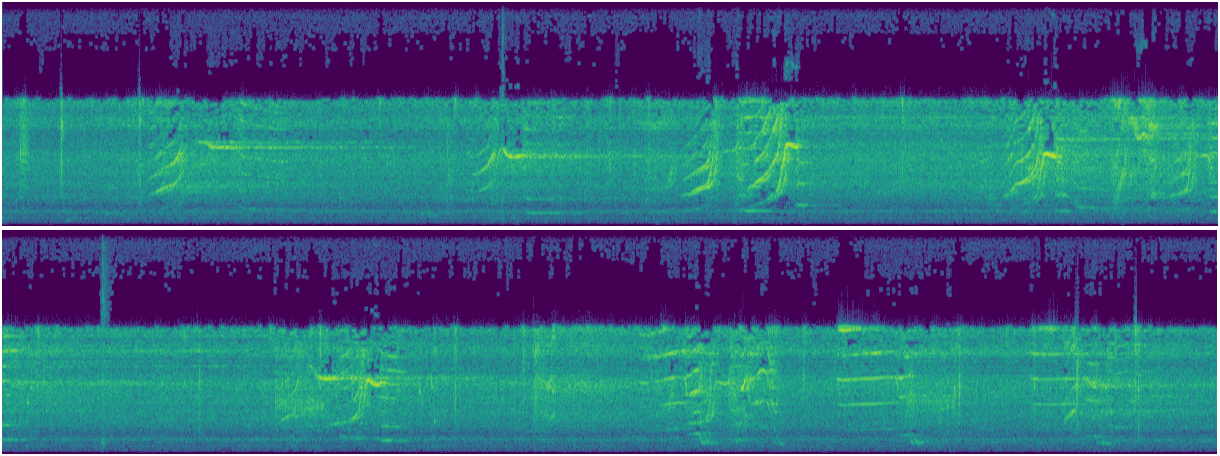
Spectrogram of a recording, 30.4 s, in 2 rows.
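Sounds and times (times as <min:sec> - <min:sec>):
killer whale harmonic squealing calls: 0:01.8 - 0:03.9, 0:05.9 - 0:07.2, 0:08.3 - 0:10.2, 0:12.5 - 0:15.7, 0:18.6 - 0:20.7, 0:23.2 - 0:25.0, 0:25.6 - 0:27.2, 0:28.0 - 0:29.4.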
